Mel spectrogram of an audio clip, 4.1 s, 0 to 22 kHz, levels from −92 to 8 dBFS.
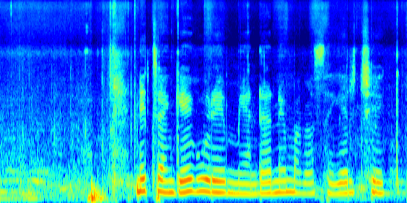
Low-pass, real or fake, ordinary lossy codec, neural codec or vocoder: none; fake; none; vocoder, 44.1 kHz, 128 mel bands, Pupu-Vocoder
